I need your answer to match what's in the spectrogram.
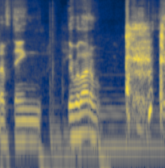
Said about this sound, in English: That was a loud cough, child. Not wrong, though. Listen, this upper respiratory infection's kicking my ass.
